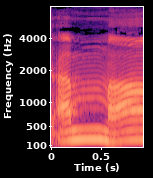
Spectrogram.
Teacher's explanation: ওয়াজিব গুনা এখানে গুন্নাহ করে পড়তে হবে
